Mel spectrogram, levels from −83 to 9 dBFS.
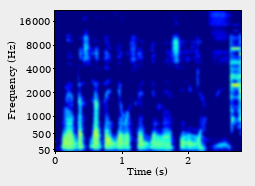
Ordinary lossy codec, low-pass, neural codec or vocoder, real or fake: none; none; none; real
